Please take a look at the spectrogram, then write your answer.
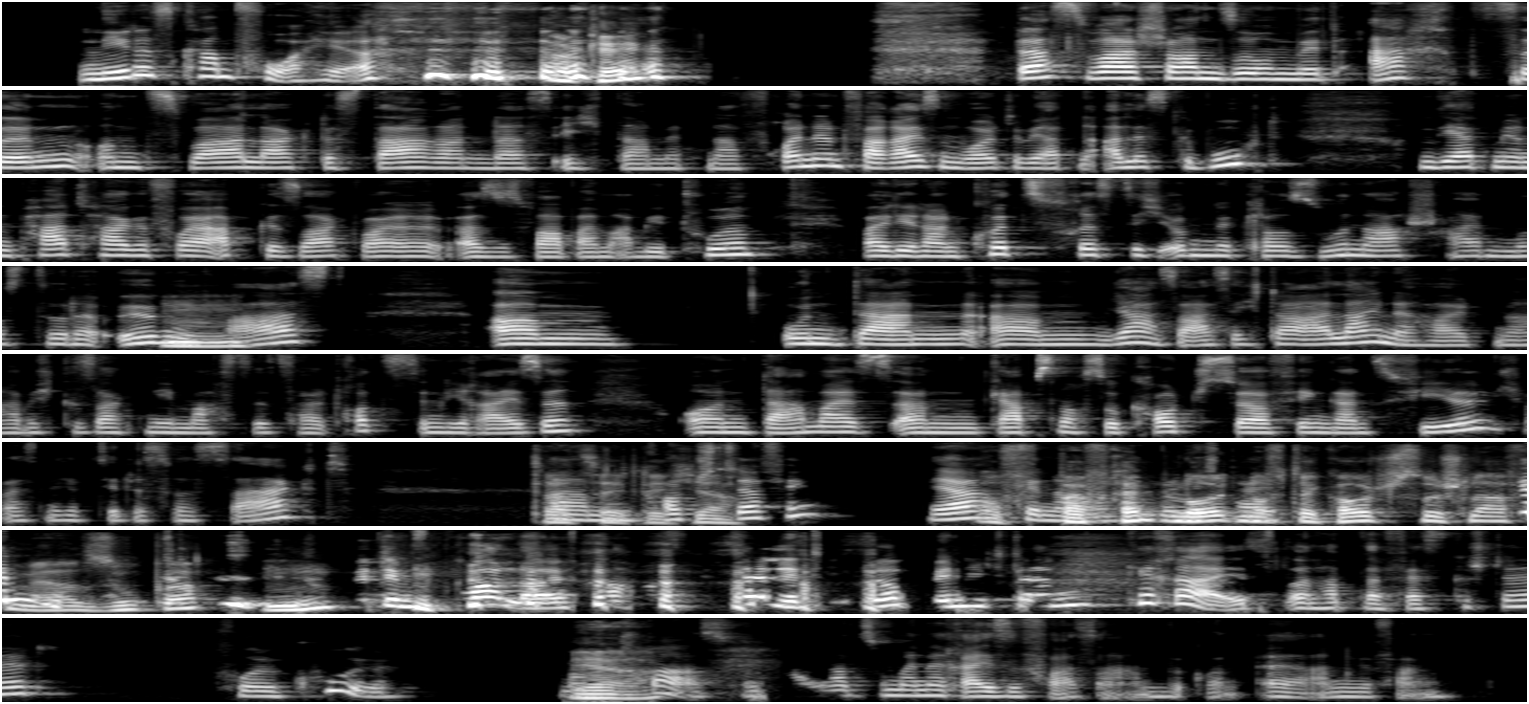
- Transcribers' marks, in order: chuckle; unintelligible speech; laugh
- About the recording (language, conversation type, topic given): German, podcast, Wann bist du ein Risiko eingegangen, und wann hat es sich gelohnt?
